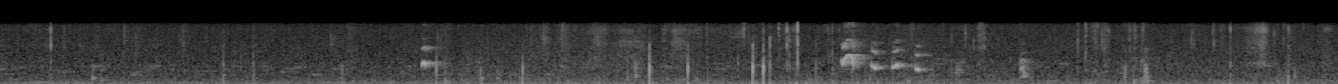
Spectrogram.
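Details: Two orphaned female puppies about three weeks old at their first meal of puppy mush; scattered wet smacking and clicking of eating, with a few short high whimpering squeals near the middle and a soft noisy background.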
